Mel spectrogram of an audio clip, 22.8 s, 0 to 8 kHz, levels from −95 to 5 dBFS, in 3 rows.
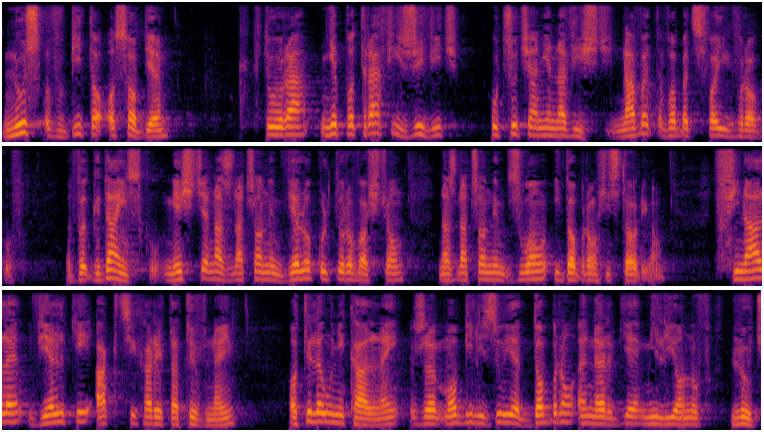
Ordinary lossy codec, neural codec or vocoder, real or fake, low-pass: none; none; real; 7.2 kHz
